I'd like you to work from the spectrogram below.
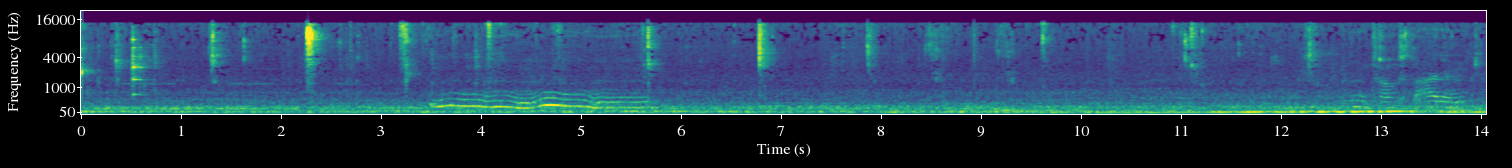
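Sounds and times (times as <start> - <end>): chewing with lip smacks: 0.0 - 5.9, 6.5 - 14.0
person humming: 3.5 - 5.8.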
